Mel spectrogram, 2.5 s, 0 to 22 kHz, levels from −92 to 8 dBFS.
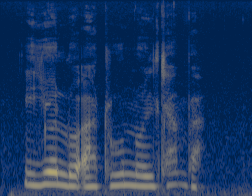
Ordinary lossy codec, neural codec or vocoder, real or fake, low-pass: none; none; real; none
